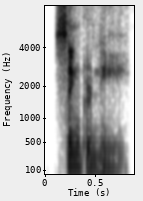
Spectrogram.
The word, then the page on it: synchrony: American English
